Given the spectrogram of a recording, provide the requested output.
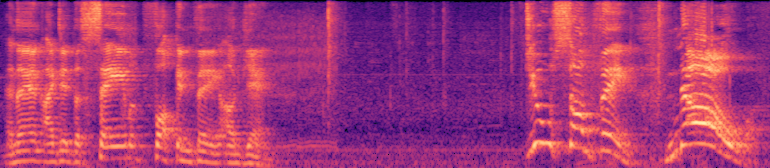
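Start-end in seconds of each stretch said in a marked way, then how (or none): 5.2-7.6 screaming in high-pitched rage; furious shout. Real, not acted. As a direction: yell at the screen in fury. Raging at the game.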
